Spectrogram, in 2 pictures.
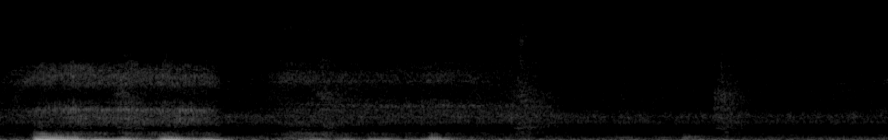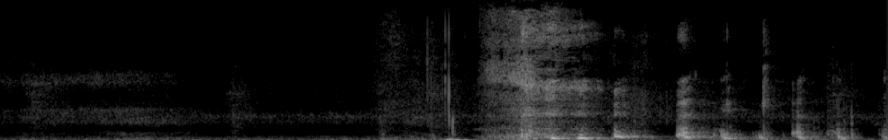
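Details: Amstaff (American Staffordshire Terrier) puppy snoring in sleep: low, rattling snore bursts, then quieter breathing and snuffling snorts, faint room sounds.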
